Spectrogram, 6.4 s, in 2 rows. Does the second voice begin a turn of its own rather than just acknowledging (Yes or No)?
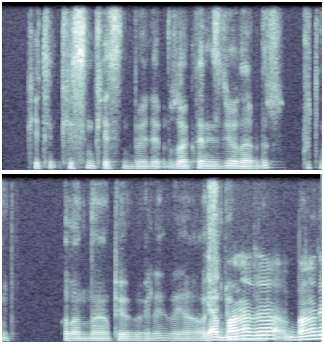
Yes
